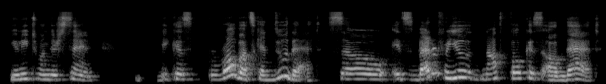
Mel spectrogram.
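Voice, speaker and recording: A woman with a Brazilian accent leads a training session in a high, light voice. She stops often, fills gaps with small hesitations and searches for the right English word. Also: darkish tone. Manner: halting, searches for words with many fillers. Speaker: real estate marketing trainer. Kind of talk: live training presentation.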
